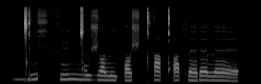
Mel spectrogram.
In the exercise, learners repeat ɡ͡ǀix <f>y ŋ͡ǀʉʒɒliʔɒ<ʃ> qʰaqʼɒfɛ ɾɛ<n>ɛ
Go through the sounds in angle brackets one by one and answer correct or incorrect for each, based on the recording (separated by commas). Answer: correct, correct, incorrect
